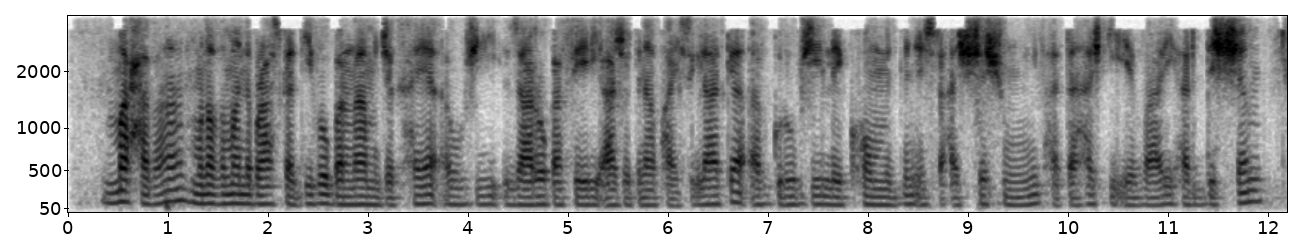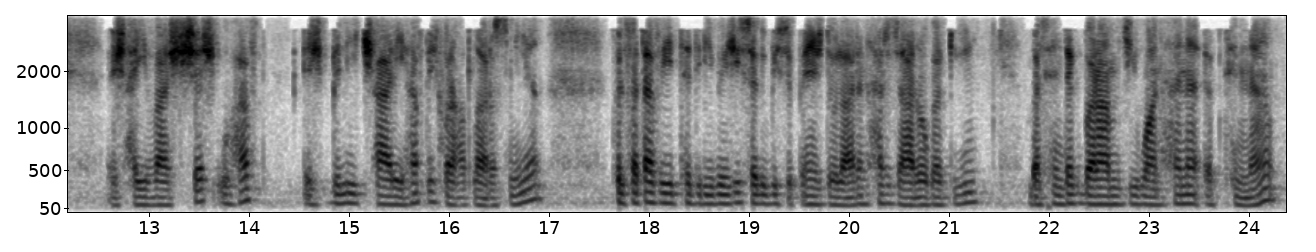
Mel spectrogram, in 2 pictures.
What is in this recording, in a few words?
Kurdish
